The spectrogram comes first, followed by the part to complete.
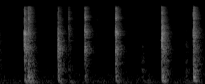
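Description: A quick, uneven run of sharp clicks or taps, about four to five a second.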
